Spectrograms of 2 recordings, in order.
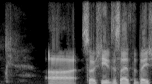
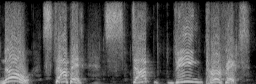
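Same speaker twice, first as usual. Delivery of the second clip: very high, very slow whine; hammed-up high whine; whiny wife voice; 3 dB louder, much slower than usual. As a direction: stretch it out like an exasperated wife. Yor exasperated at perfect husband.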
